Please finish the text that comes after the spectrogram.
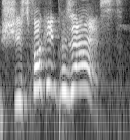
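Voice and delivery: high, sudden alarmed cry; a high, panicked shriek that she is possessed; panicked outburst. Real, not acted.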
